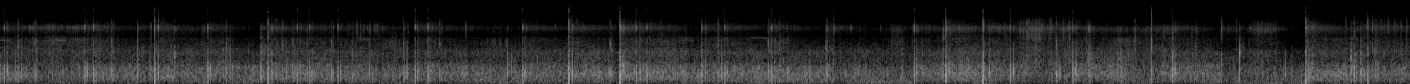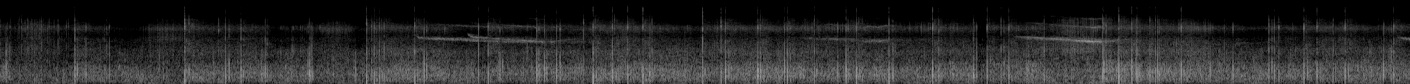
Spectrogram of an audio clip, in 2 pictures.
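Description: Many fireworks and firecrackers going off at once: a dense, continuous crackle of pops and bangs, with a few short falling whistles in the second half.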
